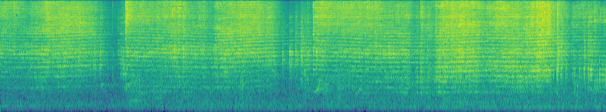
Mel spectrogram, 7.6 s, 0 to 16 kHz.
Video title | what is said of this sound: Inspection Fuel 2025 Presents: How to inspect pools - A practical guide for home inspectors | rub a uh a screwdriver on a kitchen tile floor. You can hear the disbonded tile.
